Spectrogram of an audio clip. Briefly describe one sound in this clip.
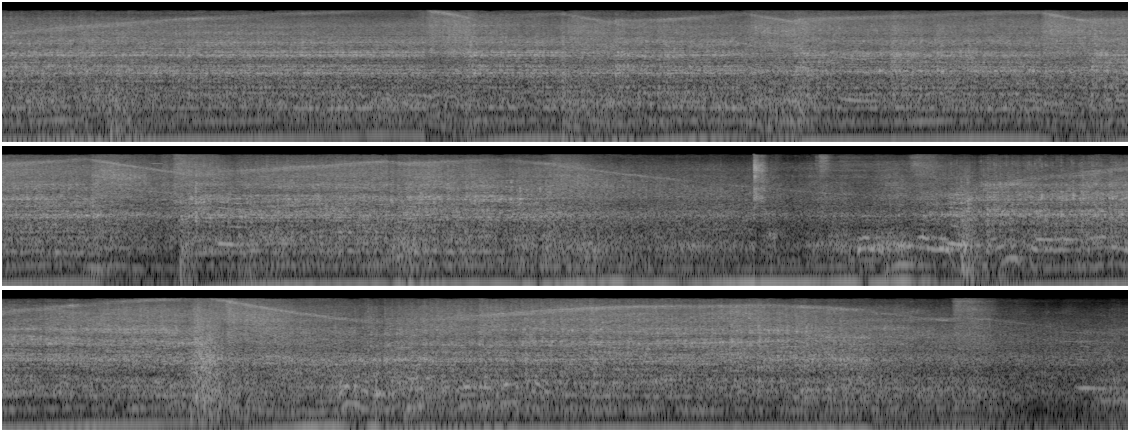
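Bus engines rumble and rev.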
